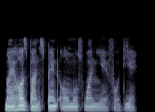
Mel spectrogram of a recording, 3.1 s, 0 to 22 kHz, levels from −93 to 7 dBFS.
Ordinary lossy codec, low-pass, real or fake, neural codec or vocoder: none; 5.4 kHz; real; none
